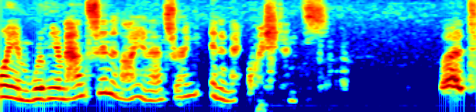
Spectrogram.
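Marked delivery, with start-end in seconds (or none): 0.0-3.3 rigid announcer-style delivery. Reacting to an etiquette video, imitating William Hanson's voice. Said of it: "why does he sound like that?".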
